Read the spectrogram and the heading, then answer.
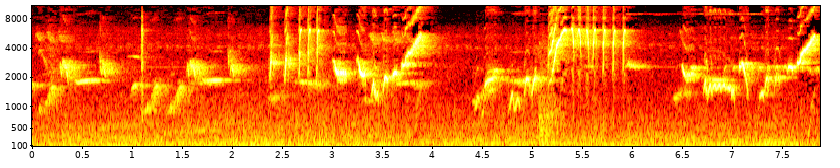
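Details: Juvenile white-rumped shama in full song, mixing clear slurred whistles with quick stuttering rattles and harsh buzzy bursts, phrases repeating every second or two, rich and varied, with little background noise.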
